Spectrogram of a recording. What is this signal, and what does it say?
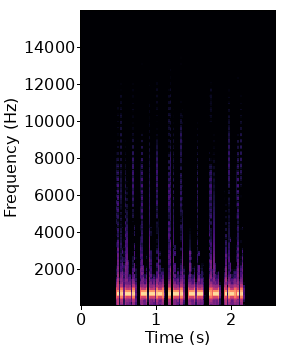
Morse code, heard as a keyed tone, about 43 wpm, 700 Hz. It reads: FORMAL
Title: Sentences from Top 1300 Words - New Word Drill - 45wpm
